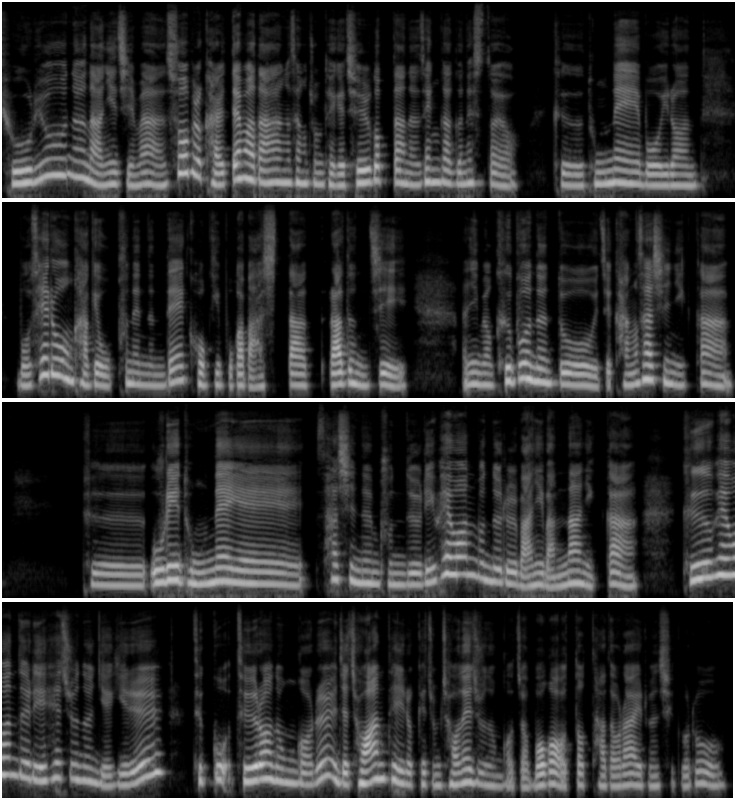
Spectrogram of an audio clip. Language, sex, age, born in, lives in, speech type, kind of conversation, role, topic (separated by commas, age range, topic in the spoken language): Korean, female, 40-44, South Korea, South Korea, conversation, advice, user, 낯선 곳에 가면 어떻게 잘 적응하고 원활하게 소통할 수 있나요?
